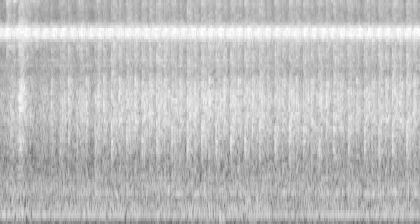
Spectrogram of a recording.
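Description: Domestic sewing machine running, stitching through layered cloth with a faint, steady, even clatter of stitches.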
